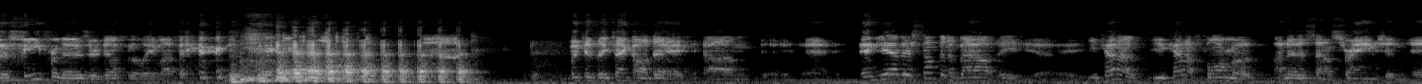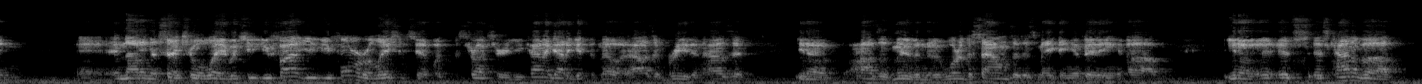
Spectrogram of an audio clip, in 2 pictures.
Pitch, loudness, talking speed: 225 Hz, -26 LUFS, 200 wpm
